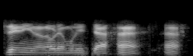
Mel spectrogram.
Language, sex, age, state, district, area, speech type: Tamil, male, 45-60, Tamil Nadu, Thanjavur, rural, conversation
